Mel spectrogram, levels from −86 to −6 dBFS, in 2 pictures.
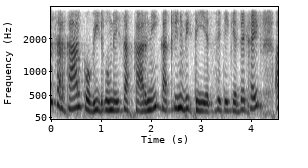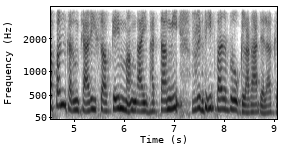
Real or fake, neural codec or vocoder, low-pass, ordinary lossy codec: fake; codec, 16 kHz in and 24 kHz out, 0.9 kbps, LongCat-Audio-Codec, fine tuned four codebook decoder; 3.6 kHz; none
